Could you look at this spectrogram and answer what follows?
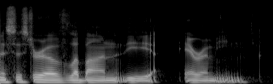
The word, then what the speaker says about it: Aramean: From but you can pronounce it like Aramean from today, though. It's spelled different. – That's Arminian. – Right. – No, this is Aramean. It's spelled like A-R-A. Okay. So it was Ara.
